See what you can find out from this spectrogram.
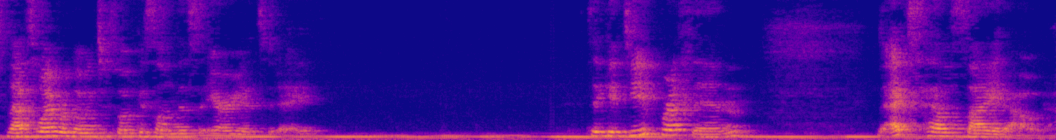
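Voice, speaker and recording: A woman teaching gentle yoga, giving calm, unhurried and soothing guided instructions. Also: medium pitch, over loud music. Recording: very echoey room, distant mic.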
